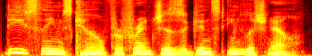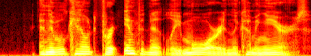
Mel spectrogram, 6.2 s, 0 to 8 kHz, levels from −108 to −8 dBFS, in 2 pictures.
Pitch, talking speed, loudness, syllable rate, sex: 100 Hz, 190 wpm, -19 LUFS, 5.0 syllables/s, male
